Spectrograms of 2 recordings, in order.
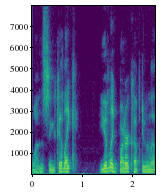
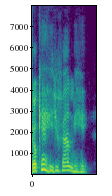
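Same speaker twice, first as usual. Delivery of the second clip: scared, high, slow, drawn-out voice; 6 semitones higher, 5 dB louder than usual. Discussing a cartoon episode with a co-host, imitating scared Buttercup. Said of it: "Buttercup's so scared of getting eaten".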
